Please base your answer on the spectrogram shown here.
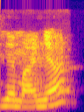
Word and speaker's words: Nemanja: Uh, my name is Nemana. Can be a bit tricky to to pronounce it, but you are really really well in that.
